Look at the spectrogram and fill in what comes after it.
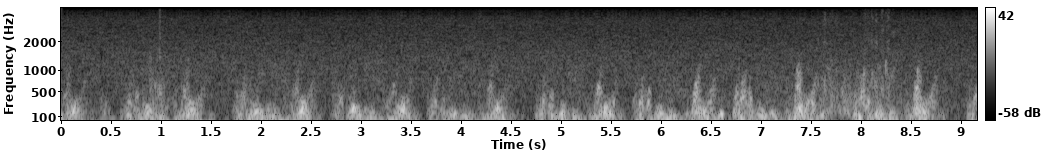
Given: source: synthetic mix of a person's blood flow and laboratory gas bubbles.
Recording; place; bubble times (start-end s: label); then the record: Doppler ultrasound of blood flow; precordium
0.38-0.49 s: bubbles
0.82-1.21 s: bubbles
7.54-8.34 s: bubbles
From the record:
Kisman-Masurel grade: 221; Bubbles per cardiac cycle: several, 3 to 8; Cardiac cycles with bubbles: 10 to 50%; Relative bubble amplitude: barely perceptible (0.100 to 0.250); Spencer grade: 2 (many but less than half of the cardiac periods contain bubble signals, singularly or in groups); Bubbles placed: only in the low amplitude regions of the cardiac cycle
